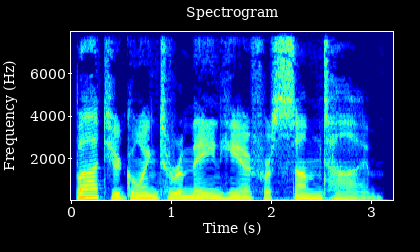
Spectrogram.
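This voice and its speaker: An actor playing a scheming, cold-blooded murderer who hides behind a respectable front in an old-time radio horror drama. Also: male voice, medium pitch, expressive, slow, fairly bright tone, a little hiss or hum. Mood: gloating menace.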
